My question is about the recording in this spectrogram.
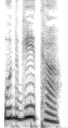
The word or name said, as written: ಉತ್ಖಾತ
